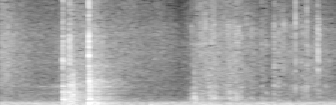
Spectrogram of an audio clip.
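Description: A coiled flat Ethernet cable handled and set down on a table: faint rustling, with a couple of short clicks about half a second in.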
